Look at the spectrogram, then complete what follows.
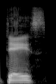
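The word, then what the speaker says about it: Deace: Now, I suspect his name is pronounced Deese. He insists it's Dace.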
